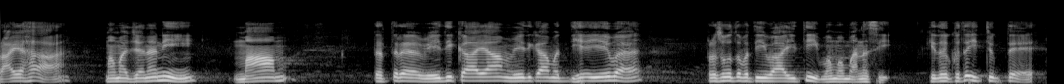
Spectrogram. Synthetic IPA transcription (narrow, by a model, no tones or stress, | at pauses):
ɾaːjɐɦɐ | mɐmɐd͡ʒɐnɐni | maːm | t̪ɐt̪ɾɐʋeːd̪ikaːjaːmʋeːd̪ikaːmɐd̪ʱjeːeːʋɐ | pɾɐs̬uːt̪̬ɐʋɐt̪iːʋaːjit̪imɐmɐmɐnɐsi | kid̪ɐkut̪ɐjit̪juk̚t̪eː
